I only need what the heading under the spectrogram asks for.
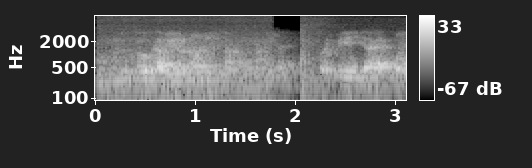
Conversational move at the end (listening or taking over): listening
